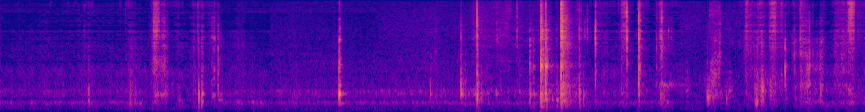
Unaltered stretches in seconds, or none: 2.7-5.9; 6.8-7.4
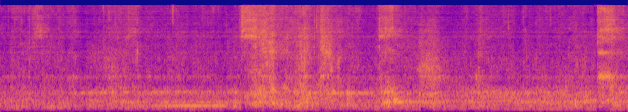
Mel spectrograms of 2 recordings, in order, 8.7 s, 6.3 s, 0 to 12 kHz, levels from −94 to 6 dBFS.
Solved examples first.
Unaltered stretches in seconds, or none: none

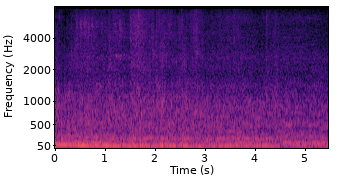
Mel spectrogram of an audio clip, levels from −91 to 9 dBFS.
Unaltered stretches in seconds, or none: 0.7-1.8; 3.1-5.5

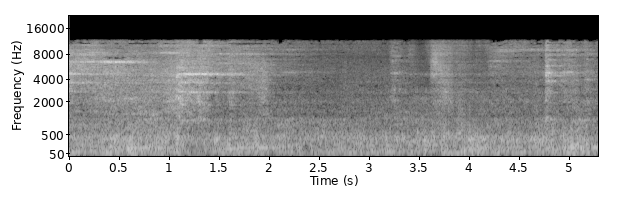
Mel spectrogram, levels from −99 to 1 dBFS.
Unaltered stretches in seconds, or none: 0.0-3.4; 4.2-5.3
